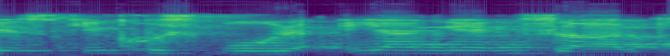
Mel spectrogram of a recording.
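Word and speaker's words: ylang-ylang: Hero ingredient इसमें यांग यांग है, इसे लैंग या लैंग भी कहते हैं, इसे यांग यांग भी कहते हैं, एल इसमें साइलेंट हो जाता है।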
